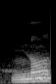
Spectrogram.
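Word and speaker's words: gnaw: जैसे दिया हुआ है नो द फूड। इसको क्या पढ़ते हैं? इसको पढ़ेंगे हम लोग। नो the food. Ji silent होता है।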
